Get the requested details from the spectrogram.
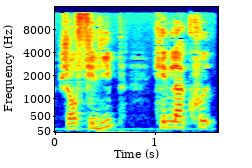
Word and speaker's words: Jean-Philippe Kindler: So schreibt es der Comedian und Satiriker Jean-Philippe Kindler vor kurzem in einem... Habe ich es falsch ausgesprochen? – Nein, alles gut. Alles super.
